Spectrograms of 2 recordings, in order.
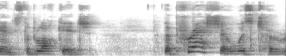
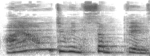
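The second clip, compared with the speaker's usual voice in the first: indignant father; 10 semitones higher than usual. A narrator's reading. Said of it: "said Mister Gloop".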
